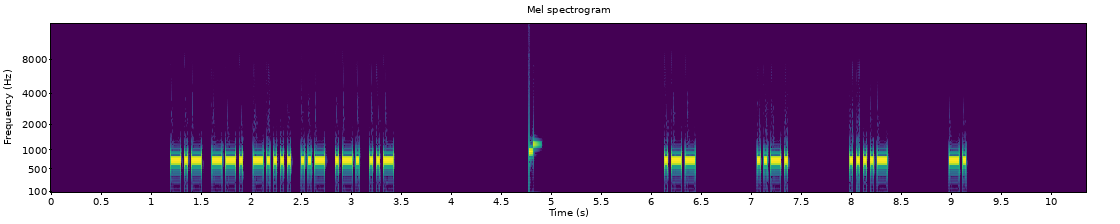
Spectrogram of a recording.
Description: Morse code, heard as a keyed tone, about 36 wpm, spaced as for 20 wpm, 700 Hz. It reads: KG6URU WF4N
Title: USA Call Signs - 6x Character Spacing - 35wpm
